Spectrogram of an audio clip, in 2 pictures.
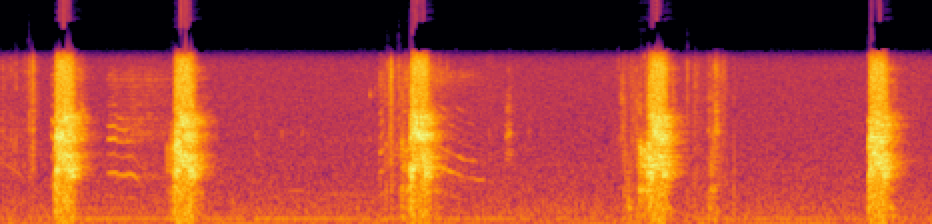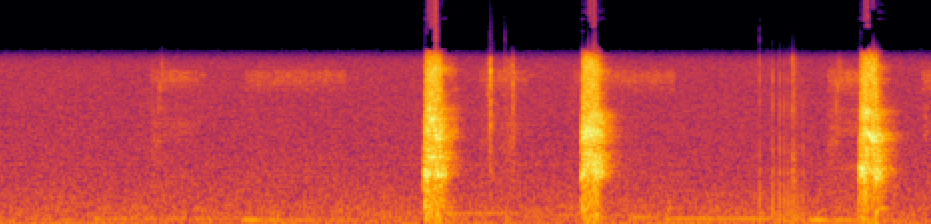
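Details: A Jack Russell Terrier playing with a toy monkey barks in short, sharp bursts, about eight over the stretch, some in quick pairs. A person talks to the dog between barks.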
